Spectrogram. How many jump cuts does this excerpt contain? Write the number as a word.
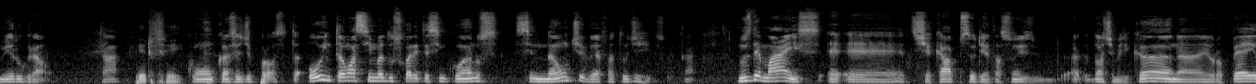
two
